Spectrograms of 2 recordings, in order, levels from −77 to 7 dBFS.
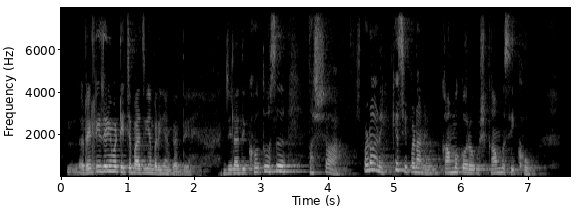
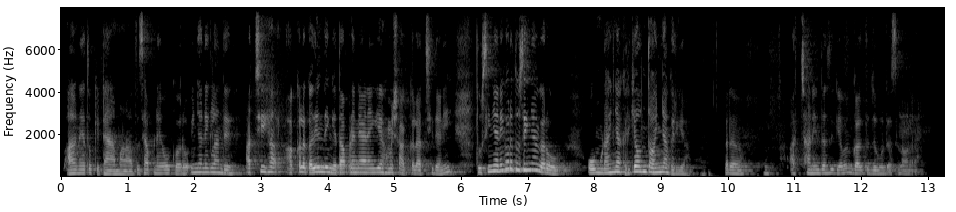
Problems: background sounds at intervals, echo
